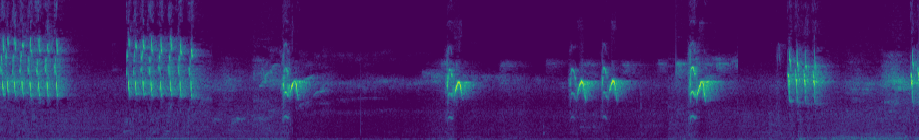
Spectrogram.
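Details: Two buzzy high trills open this kolibri ninja sunbird recording for training cage birds, followed by scattered sharp squeaky chips and a final rattling trill.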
